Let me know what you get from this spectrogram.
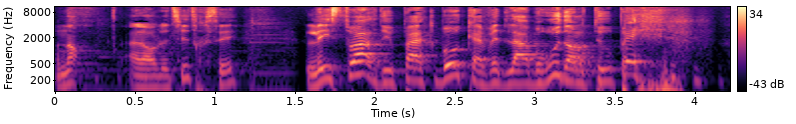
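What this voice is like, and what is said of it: Put-on regional French accent. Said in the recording (French): “c'était juste pour m'échauffer avec l'accent.”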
